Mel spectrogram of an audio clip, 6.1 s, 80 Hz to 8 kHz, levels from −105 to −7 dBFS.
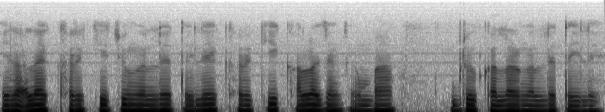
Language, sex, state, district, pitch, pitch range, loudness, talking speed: Wancho, male, Arunachal Pradesh, Longding, 105 Hz, 105-110 Hz, -14 LUFS, 200 wpm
